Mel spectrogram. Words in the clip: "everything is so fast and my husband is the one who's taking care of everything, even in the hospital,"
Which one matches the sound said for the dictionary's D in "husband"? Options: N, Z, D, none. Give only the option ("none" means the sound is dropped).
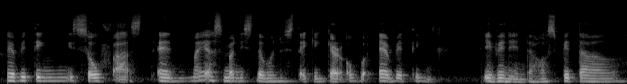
none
